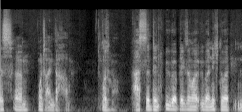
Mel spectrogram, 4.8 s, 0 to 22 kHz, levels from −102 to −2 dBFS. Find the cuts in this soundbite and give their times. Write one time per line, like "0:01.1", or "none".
none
